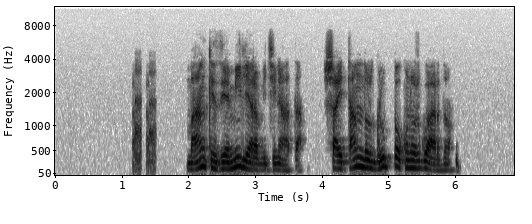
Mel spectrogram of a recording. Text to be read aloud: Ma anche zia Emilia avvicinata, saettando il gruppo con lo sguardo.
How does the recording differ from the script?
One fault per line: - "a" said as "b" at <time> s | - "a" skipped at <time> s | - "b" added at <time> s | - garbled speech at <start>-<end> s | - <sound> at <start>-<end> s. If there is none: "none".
- laugh at 1.1-1.5 s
